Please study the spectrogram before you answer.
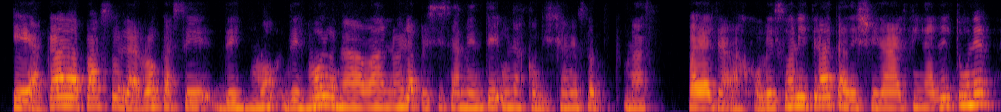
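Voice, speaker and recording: A history teacher lectures her class, explaining things step by step in a conversational style with frequent tag questions. Her voice is medium-pitched, and the audio sounds dull.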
